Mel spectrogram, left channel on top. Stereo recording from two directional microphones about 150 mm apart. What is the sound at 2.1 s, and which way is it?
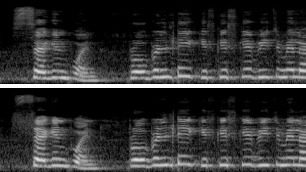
Speech, 35° right (ahead or behind).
